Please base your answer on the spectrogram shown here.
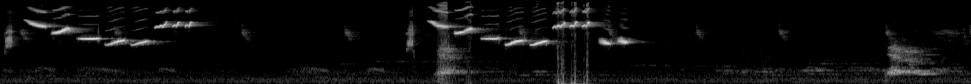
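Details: Sunda robin singing, offered as a lure to prompt birds that rarely sing: two bright phrases of rapid high whistles, each note sliding downward, with about two seconds of quiet between them and a low rough note near the end.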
